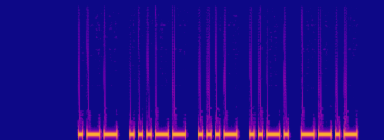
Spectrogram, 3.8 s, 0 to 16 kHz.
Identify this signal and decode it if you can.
Morse code, heard as a keyed tone, about 27 wpm, 700 Hz. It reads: W3VFQ
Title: USA Call Signs - 5 Characters - 28wpm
